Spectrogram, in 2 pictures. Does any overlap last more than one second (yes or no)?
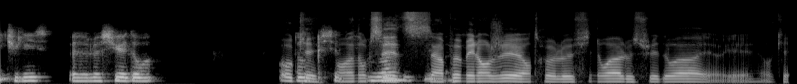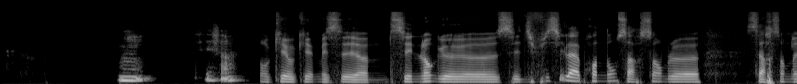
yes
